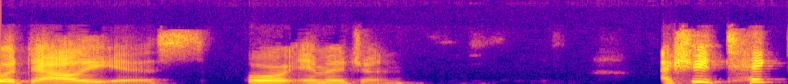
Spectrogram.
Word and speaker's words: DALL-E: DALLE 2, like DALL-E, like the artist, but now it's made by a machine. It's using like Wall-E, right? like Wall-E, yeah. Like Wall-E, but with a D.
